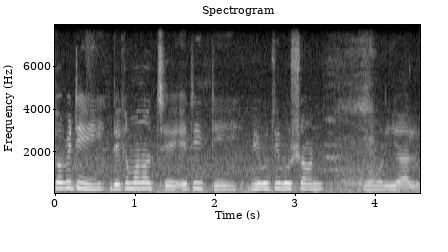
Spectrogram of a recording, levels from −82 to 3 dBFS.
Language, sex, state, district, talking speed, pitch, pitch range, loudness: Bengali, female, West Bengal, North 24 Parganas, 120 wpm, 240 Hz, 205-255 Hz, -14 LUFS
